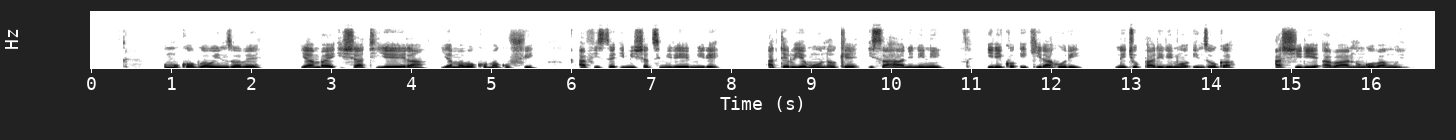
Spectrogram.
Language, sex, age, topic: Rundi, male, 25-35, education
